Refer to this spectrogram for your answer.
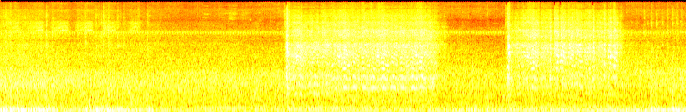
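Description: Two separate bursts of starter cranking, each about a second and a half, and the engine never catches: it cranks but won't start.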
